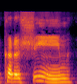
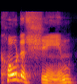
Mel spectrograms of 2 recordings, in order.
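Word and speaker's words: קדשים: The first in kadashim and kadashe is pronounced O as in low. Okay. Oh, look at this. So this is a kametz hatuf. So it's O. So it's a kodashim and kodashe.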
